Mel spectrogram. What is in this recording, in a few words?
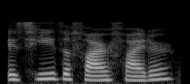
low; assessment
